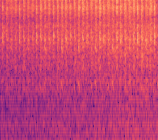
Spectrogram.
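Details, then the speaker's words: Engine that had locked up, idling after rod bearing replacement on badly worn journals: steady idle with light quick ticking knock; suspected mild bottom-end knock expected to settle as soft bearings self-clearance. "I just was thinking it's gonna knock, but them bearings are self-clearancing anyway."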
